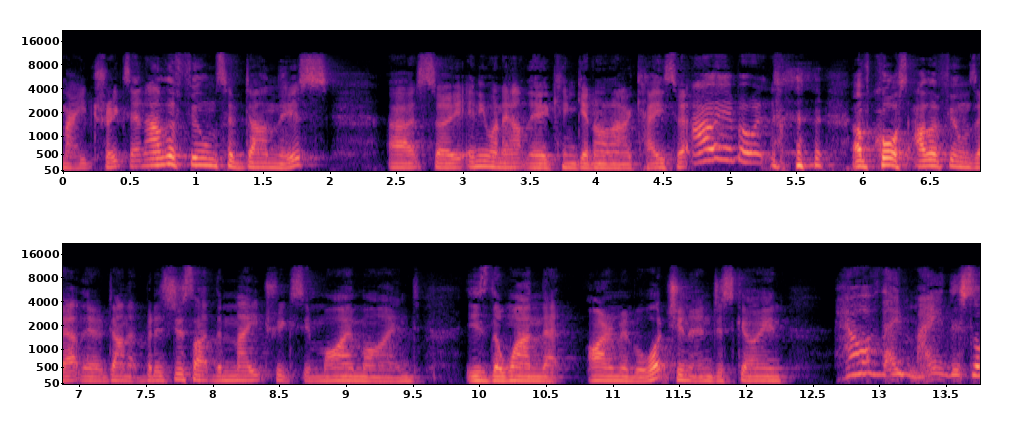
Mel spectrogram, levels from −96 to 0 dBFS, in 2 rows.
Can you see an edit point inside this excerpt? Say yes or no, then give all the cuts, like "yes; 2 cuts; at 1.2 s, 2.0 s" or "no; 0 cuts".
no; 0 cuts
